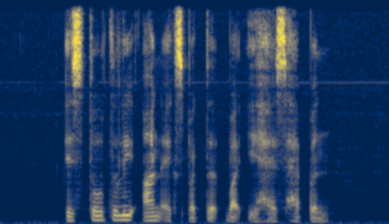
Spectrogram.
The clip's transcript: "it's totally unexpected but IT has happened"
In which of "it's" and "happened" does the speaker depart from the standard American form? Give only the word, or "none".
happened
